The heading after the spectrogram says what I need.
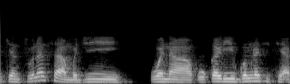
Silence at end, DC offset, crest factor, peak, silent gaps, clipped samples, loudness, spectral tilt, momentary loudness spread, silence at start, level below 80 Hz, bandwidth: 0 s; under 0.1%; 16 dB; -4 dBFS; none; under 0.1%; -21 LUFS; -12.5 dB/octave; 6 LU; 0 s; -54 dBFS; 3.8 kHz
